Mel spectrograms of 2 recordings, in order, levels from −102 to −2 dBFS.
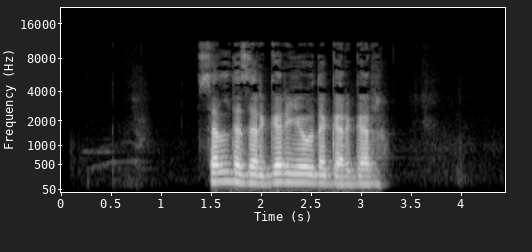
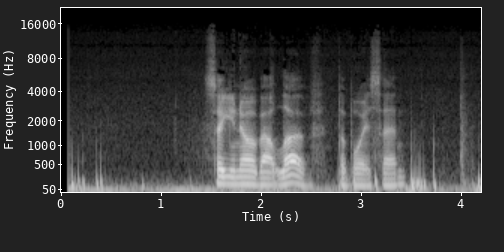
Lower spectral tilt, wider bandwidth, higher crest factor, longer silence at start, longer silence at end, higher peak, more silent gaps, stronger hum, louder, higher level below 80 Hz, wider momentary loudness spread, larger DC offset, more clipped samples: second, -6.5 dB/octave vs -8 dB/octave; about the same, 11.5 kHz vs 10.5 kHz; about the same, 20 dB vs 20 dB; first, 1.4 s vs 0.05 s; first, 1.25 s vs 0 s; first, -4 dBFS vs -8 dBFS; neither; neither; about the same, -23 LUFS vs -25 LUFS; second, -76 dBFS vs -40 dBFS; second, 5 LU vs 20 LU; neither; neither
